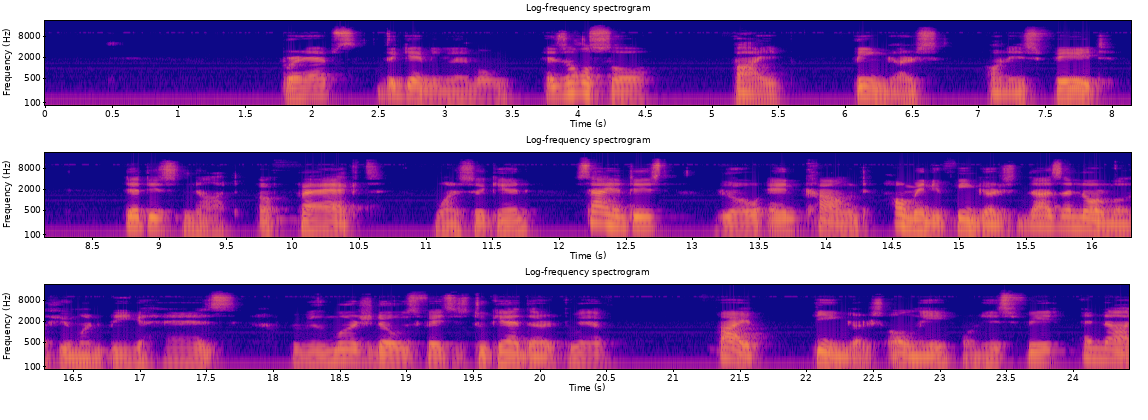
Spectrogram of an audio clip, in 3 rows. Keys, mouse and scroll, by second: 1.2-5.1 middle drag, 10.1 s, 12.3-13.9 middle drag, 14.7-21.3 right drag, 19.2 f, 21.3 click, 23.3 ctrl+z.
